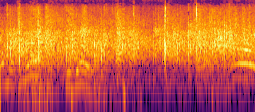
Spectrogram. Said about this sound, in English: Somebody clap your hand and give God the praise.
